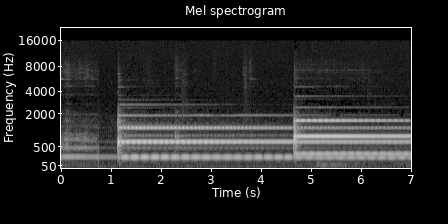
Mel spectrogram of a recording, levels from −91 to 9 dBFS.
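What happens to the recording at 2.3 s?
Nothing goes wrong at 2.3 s; the audio plays through that moment intact, with no dropout, click or distortion.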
